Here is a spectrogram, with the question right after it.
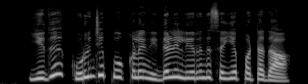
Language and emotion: Tamil, surprised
